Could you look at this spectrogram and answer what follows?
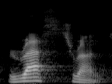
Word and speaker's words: restaurant: Então aquilo ali é um indicativo que aquela primeira ali é a sílaba tônica, tá? Então a sílaba tônica, quando se trata de som, de como é grafado o som, eh, dessa palavra, a sílaba tônica, ela vai vir marcado dessa forma, tá?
